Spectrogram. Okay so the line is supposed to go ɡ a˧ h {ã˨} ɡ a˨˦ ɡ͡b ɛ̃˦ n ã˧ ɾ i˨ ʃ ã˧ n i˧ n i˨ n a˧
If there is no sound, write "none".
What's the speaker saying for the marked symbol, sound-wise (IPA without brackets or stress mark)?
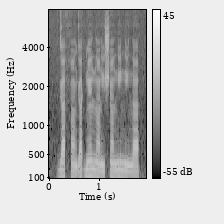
ã˨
